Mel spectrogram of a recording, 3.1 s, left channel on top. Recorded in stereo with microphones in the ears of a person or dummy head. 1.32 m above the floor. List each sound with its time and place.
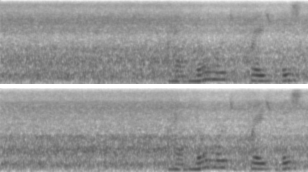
1.7 s a woman speaking: 5° right (ahead or behind), 1.5 m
